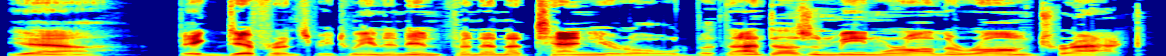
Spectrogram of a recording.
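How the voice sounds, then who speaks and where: Casting: weary American robot private eye for a game, lowish voice, lively swings in intonation, wry and principled. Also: male voice, moderate pace, no echo, clean studio sound. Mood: matter-of-fact. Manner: wry, streetwise, old-time gumshoe delivery. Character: world-weary, wisecracking robot private detective, hardboiled and principled. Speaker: video game voice actor. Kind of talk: scripted game dialogue in a hardboiled noir detective manner.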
